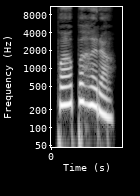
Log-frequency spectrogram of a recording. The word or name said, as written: ಪಾಪಹರ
